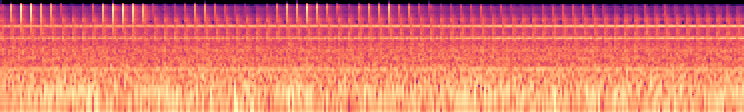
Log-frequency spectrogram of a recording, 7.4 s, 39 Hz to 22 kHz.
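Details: Tattoo removal laser firing during a 30-second session, patient saying it is not too bad: rapid, regular snapping clicks in quick pulses over a steady high tone.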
